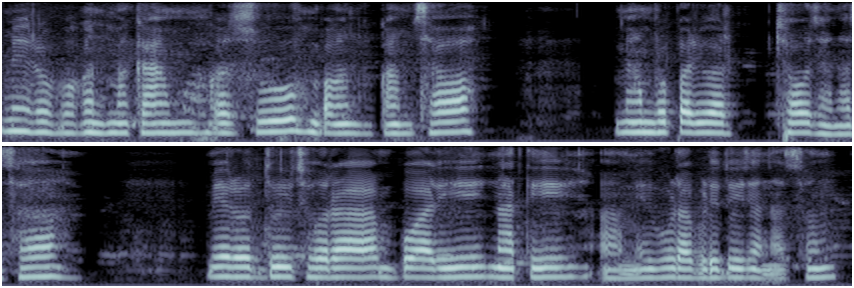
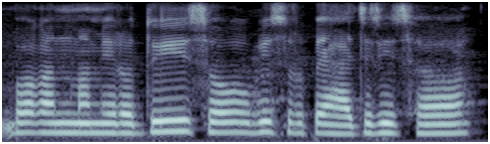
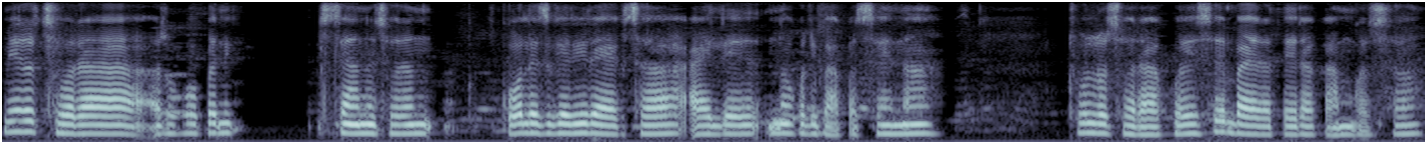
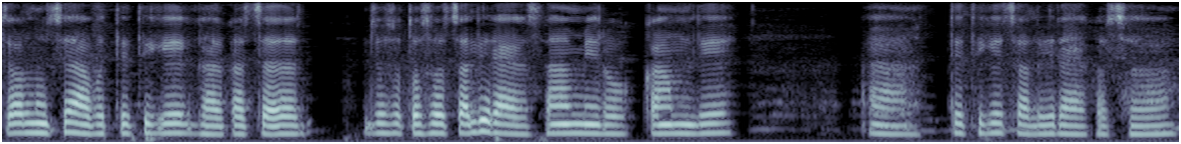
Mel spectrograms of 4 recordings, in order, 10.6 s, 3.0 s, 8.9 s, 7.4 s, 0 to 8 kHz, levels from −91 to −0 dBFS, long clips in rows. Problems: none marked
